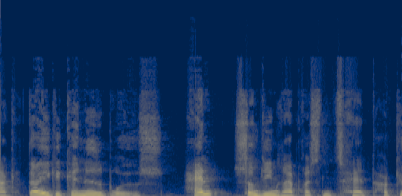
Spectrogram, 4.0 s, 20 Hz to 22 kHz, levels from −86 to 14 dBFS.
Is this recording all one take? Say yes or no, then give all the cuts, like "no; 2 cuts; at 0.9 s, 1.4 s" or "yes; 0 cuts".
no; 1 cut; at 1.7 s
